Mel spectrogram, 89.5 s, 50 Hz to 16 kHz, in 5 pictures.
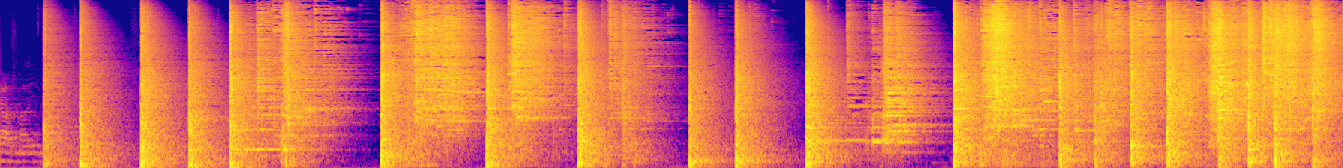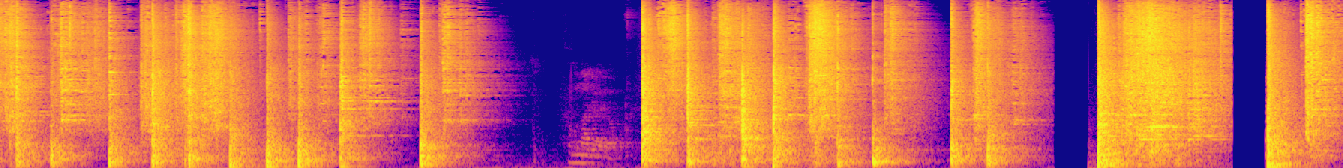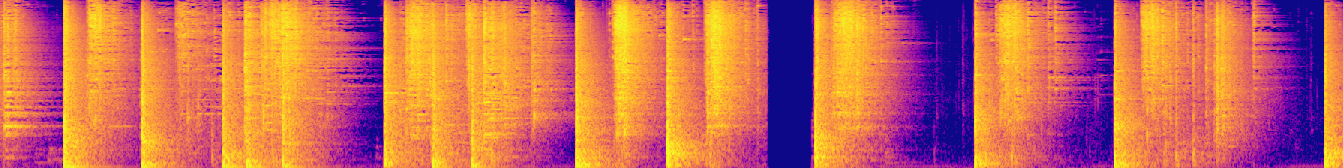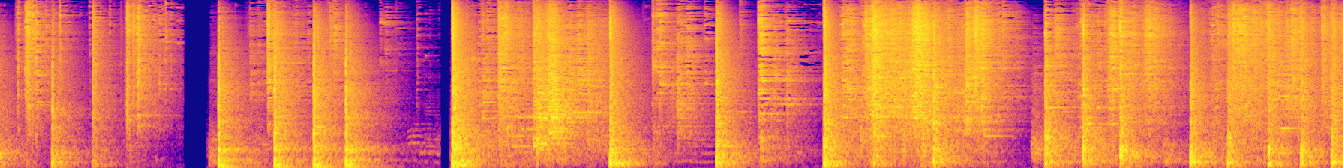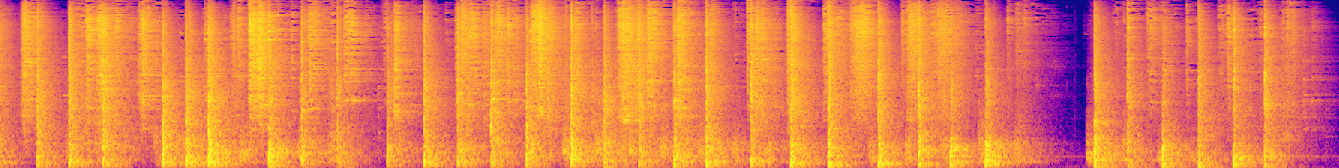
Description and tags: Break Mirror002
44.1/16bit, Breaks huge mirrors.
44-1, 16bit, window, glass, smash, breaking, mirror, break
